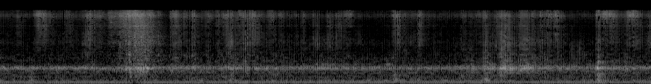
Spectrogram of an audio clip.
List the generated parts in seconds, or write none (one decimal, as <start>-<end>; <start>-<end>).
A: 0.0-1.0; 1.7-6.5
